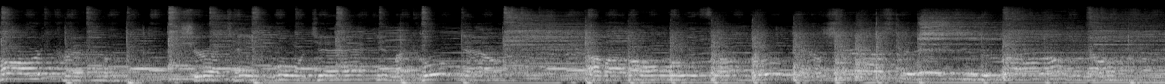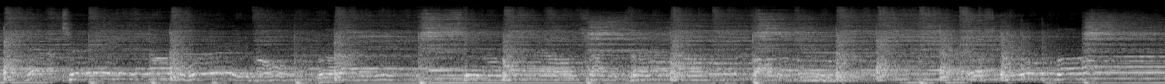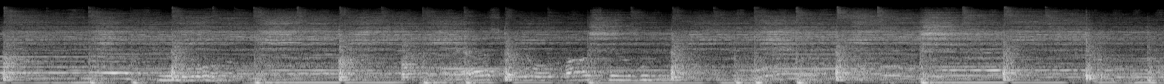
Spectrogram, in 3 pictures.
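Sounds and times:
drum kit: 0.0s - 34.9s
electric bass: 0.0s - 34.9s
electric guitars: 0.0s - 34.9s.

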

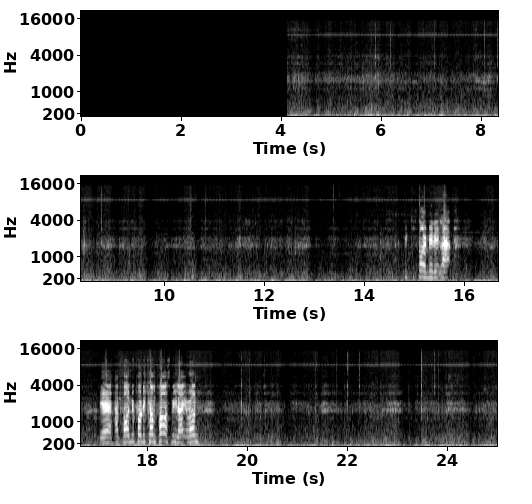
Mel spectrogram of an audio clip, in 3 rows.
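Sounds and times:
bike rolling over bumpy grass: 4.2s - 25.0s
faint clicks and rattles: 4.2s - 25.0s
wind noise: 4.2s - 25.0s.

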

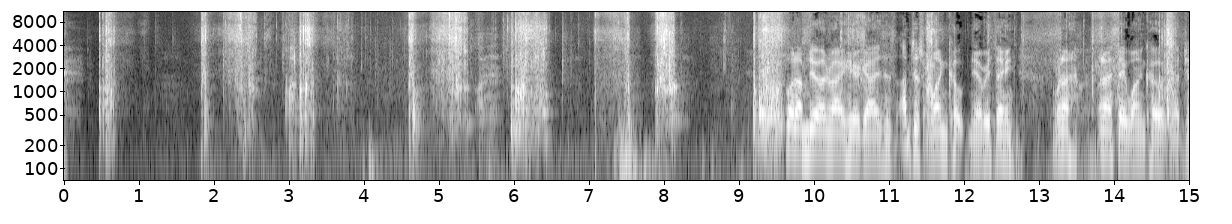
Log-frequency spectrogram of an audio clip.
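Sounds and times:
trowel scraping and slapping mortar: 0.4s - 1.0s, 1.8s - 3.9s, 4.6s - 15.0s.

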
